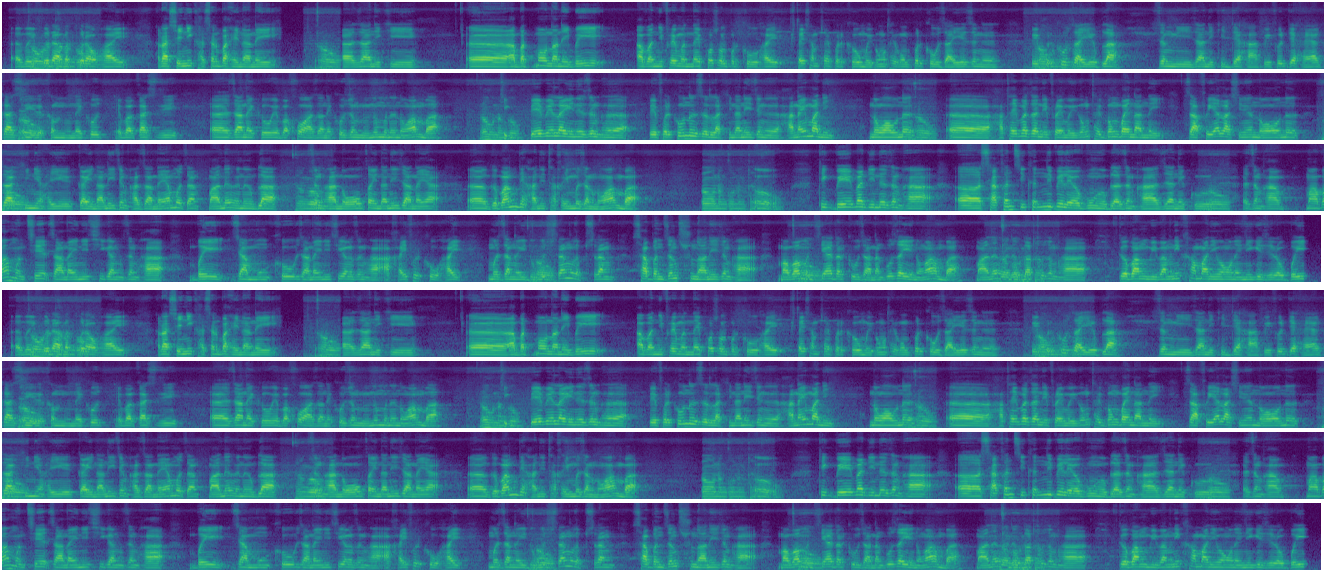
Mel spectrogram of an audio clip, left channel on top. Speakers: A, on the left; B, on the right.
A: बैफोर
B: औ नोंथां
A: आबादफोरावहाय
B: नंगौ
A: रासायनिक हासार बाहायनानै
B: औ
A: जानोखि ओ आबाद मावनानै बै आबादनिफ्राय मोननाय फसलफोरखौहाय फिथाइ सामथाइफोरखौ मैगं थाइगंफोरखौ जायो जोङो बेफोरखौ
B: औ नंगौ
A: जायोब्ला जोंनि जानोखि देहा बेफोर देहाया गाज्रि
B: औ
A: रोखोम नुनायखौ एबा गाज्रि जानायखौ एबा खहा जानायखौ जों नुनो मोनो नङा होमबा
B: औ नंगौ
A: थिग बे बे लागैनो जोंहा बेफोरखौ नोजोर लाखिनानै जोङो हानाय मानि न'आवनो ओ
B: औ
A: हाथाय बाजारनिफ्राय मैगं थाइगं बायनानै जाफैयालासिनो न'आवनो जाखिनि
B: औ
A: हायो गायनानै जोंहा जानाया मोजां मानो होनोब्ला
B: नंगौ
A: जोंहा न'आव लायनानै जानाया गोबां देहानि थाखाय मोजां नङा होमबा औ
B: नंगौ नोंथां
A: थिग बेबादिनो जोंहा साखोन सिखोननि बेलायाव बुङोब्ला जोंहा जा
B: औ
A: <unintelligible> जोंहा माबा मोनसे जानायनि सिगां जोंहा बै जामुंखौ जानायनि सिगां जोंहा आखाइफोरखौहाय मोजाङै दुगैस्रां
B: औ
A: लोबस्रां साबोनजों सुनानै जोंहा माबा
B: औ
A: मोनसे आदार खौ जानांगौ जायो नङा होमबा मानो
B: नंगौ
A: होनोब्लाथ
B: नोंथां
A: जोंहा गोबां बिबांनि खामानि मावनायनि गेजेराव बै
